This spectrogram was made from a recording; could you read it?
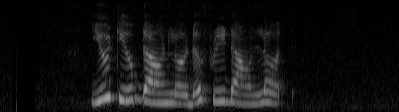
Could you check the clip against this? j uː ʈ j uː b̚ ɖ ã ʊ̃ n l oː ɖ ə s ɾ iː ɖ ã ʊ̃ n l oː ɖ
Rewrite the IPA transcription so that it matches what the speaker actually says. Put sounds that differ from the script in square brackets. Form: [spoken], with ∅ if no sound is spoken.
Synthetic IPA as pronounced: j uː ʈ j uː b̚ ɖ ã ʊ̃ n l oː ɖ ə [f] ɾ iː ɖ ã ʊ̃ n l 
